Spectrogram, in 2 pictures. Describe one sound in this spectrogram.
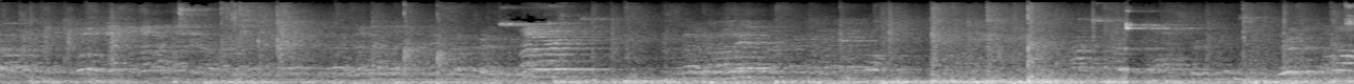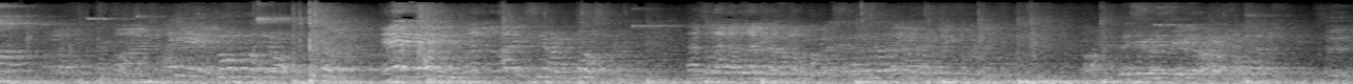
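Young men call out and talk with animation in a large echoing hall.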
